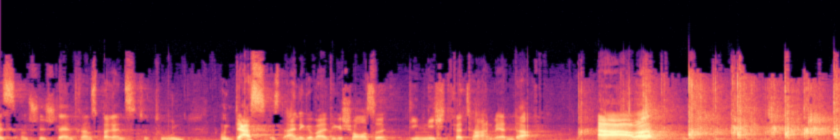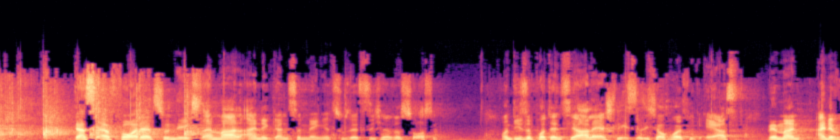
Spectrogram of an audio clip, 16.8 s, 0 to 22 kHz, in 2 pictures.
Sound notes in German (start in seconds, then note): 5.8 Beifall AfD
